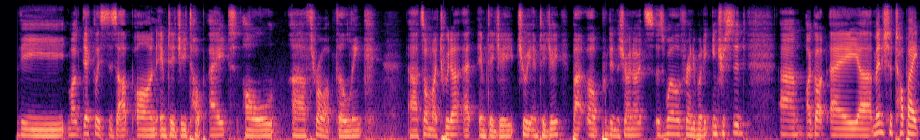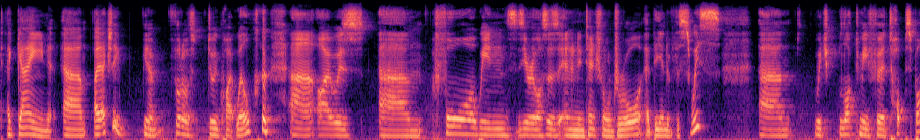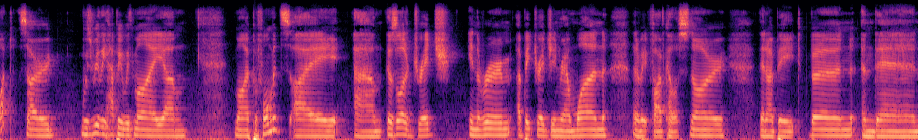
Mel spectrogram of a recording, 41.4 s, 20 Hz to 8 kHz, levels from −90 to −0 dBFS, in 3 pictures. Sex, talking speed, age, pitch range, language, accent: male, 175 wpm, 20-39, 120-140 Hz, English, Australian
